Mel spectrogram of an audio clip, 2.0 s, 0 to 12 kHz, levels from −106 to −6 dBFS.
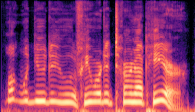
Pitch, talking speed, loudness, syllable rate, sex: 205 Hz, 340 wpm, -15 LUFS, 7.4 syllables/s, male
